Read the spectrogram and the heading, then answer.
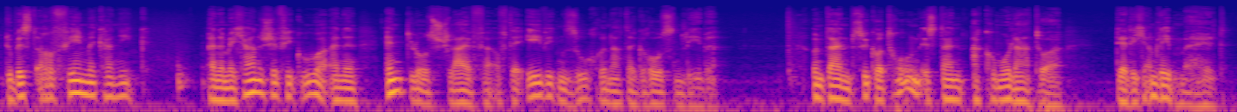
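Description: A mysterious, all-knowing male gatekeeper in a surreal radio drama. His voice is extremely deep, gravelly and husky. He delivers ominous pronouncements with weighty pauses. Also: animated, darkish tone, full character voice. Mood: knowing, solemn.

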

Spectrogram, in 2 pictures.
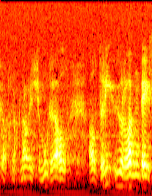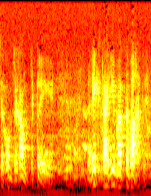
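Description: A man's voice: mid-range voice, normal speed, close to an everyday voice. An actor playing a flustered, grumbling middle-aged father who stammers and repeats himself in a radio comedy. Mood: impatient. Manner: blustering, stammering, repetitive. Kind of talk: old radio comedy-drama acting. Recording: tinny, noisy old radio recording.

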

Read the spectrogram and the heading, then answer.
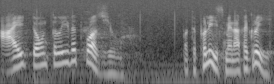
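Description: An actor in a 1940s radio drama playing a sinister, bitter small-time swindler and phony psychic, with formal, theatrical diction. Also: male voice, fairly high pitch, sing-song, moderate pace. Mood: insinuating. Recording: muffled 1940s radio recording.

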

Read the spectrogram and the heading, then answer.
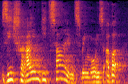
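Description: A man's voice: on the high side, animated, unhurried. An actor playing a zealous, indignant churchman in a radio play, arguing insistently in an oratorical, emphatic manner. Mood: insistent, grave. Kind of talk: German theatrical radio play acting. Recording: roomy, slightly noisy radio play recording.

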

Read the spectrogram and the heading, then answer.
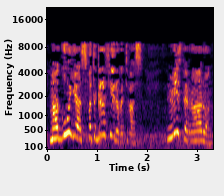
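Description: A woman's voice: high voice, sing-song, normal speed, background noise. An actress playing an anxious, devoted woman photographer in an audio drama. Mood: brisk, insistent.

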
